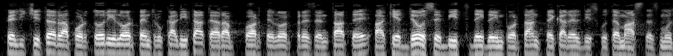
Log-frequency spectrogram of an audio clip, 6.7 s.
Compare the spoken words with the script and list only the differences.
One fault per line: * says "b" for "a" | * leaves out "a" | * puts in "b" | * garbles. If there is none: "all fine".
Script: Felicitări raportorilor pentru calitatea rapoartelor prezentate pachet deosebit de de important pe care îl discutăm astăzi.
all fine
